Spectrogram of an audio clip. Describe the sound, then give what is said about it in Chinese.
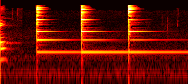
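An empty bowl with no water added is struck three times at an even pace, each hit giving a bright clink followed by a clear, steady ringing tone that sustains and slowly fades between strikes. “那我们现在就听听看没有加水的声音哦。”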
